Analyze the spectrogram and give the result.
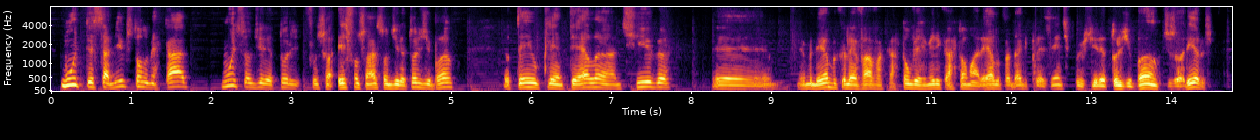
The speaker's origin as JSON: {"language": "Portuguese", "region": "Rio de Janeiro", "country": "Brazil", "tie": "born or raised there", "said": "nós nascemos em Copacabana, eu e meu irmão."}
